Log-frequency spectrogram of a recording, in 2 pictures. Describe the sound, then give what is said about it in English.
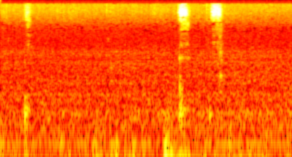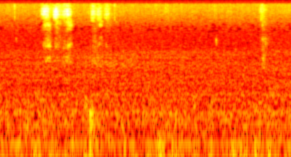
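Faint, scratchy writing strokes as someone writes out a math formula for a series sum, with brief scrapes at irregular intervals and soft speech alongside. “Let's write out what this is.”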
